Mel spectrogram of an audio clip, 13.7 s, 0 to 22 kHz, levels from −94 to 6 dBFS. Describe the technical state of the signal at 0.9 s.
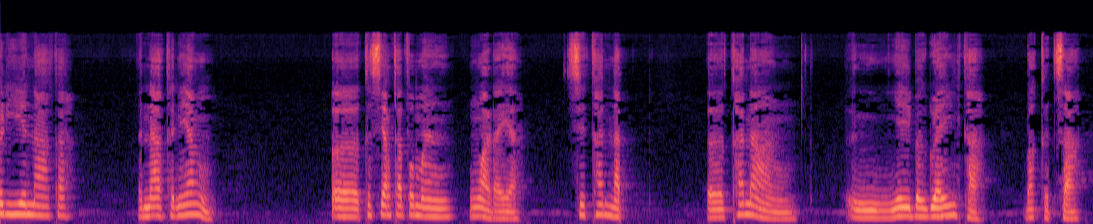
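At 0.9 s you're hearing the same thing that runs through the whole clip: heavy HE-AAC compression is the likely cause. Nothing comes through above about 11.8 kHz, and the treble under that ceiling isn't the real thing. It's lower bands copied upward and shaped by a rough envelope, so its harmonics don't line up with the ones below. The s sounds in the speech come out gritty and metallic, which fits a bitrate down around 16 kbps.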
